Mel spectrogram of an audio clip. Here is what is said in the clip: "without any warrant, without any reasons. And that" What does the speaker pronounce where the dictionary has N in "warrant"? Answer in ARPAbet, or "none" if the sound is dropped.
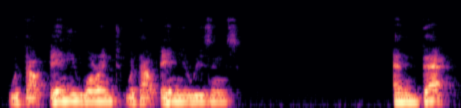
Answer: N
